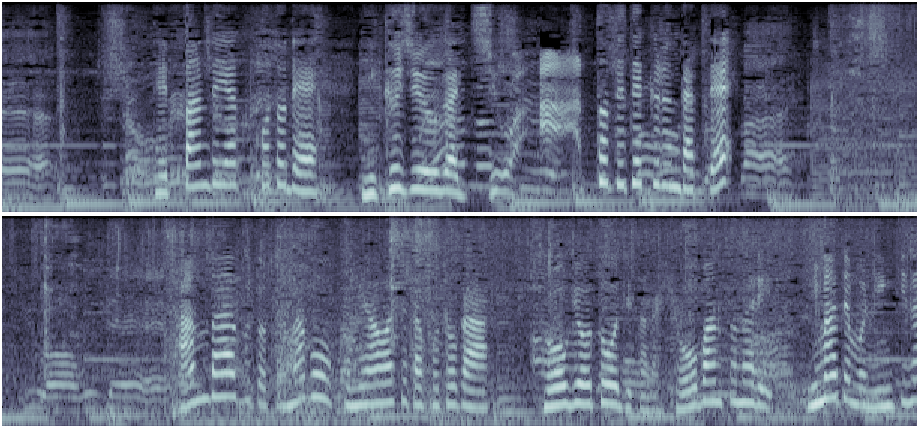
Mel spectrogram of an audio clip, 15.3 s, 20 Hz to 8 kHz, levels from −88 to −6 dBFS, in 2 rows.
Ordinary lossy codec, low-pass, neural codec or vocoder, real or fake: none; none; none; real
